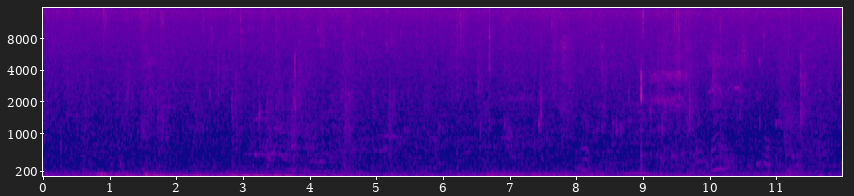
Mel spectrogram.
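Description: Horse hooves thud softly on dirt in a steady trotting rhythm.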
